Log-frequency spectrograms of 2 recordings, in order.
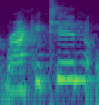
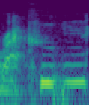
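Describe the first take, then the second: First: Rakuten said as RACK-uh-tin; alternative pronunciation of Rakuten. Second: Rakuten said as ra-KOO-ten; alternative pronunciation of Rakuten. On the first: Vlogger unsure of the cashback site's name, Rakuten as RACK-uh-tin. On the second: Vlogger offering another guess at the site's name, Rakuten as ra-KOO-ten. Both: Shown as a demonstration. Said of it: "however you pronounce it".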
